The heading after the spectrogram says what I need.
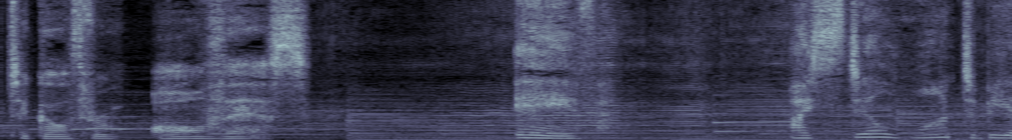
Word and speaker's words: Ave: The text says Abe, but they seem to be saying it as Ave.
